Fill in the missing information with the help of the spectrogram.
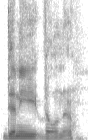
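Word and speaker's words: Denis Villeneuve: I feel like how how do you say his name Dennis villanu Denny villanu oh Denny sorry French of course Denny villanu I'm not I'm not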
